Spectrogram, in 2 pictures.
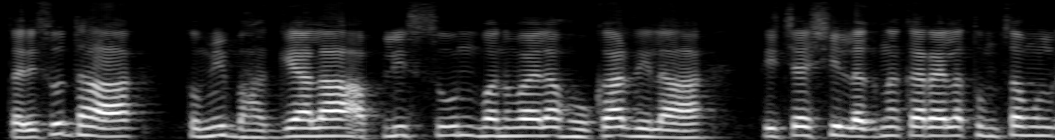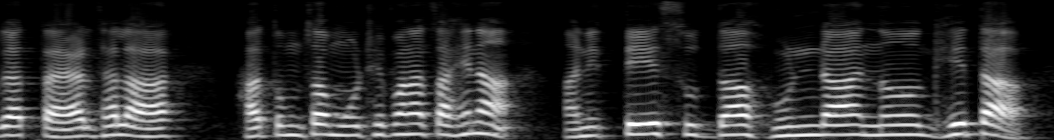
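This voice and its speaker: A man's voice: high voice, fairly even intonation, moderate pace, lightly acted. A man putting on a sly scheming young woman. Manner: wheedling, gossipy.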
